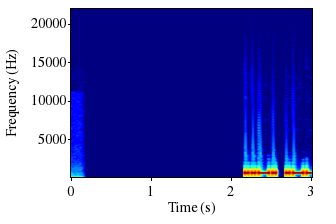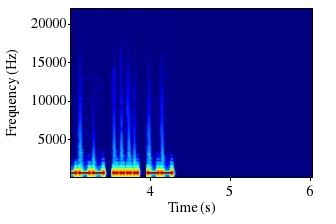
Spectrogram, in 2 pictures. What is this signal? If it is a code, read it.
Morse code, heard as a keyed tone, about 28 wpm, 700 Hz. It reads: F1HM
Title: DXCC-100 Call Signs - 4 Characters - Repeated 2x - 28wpm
